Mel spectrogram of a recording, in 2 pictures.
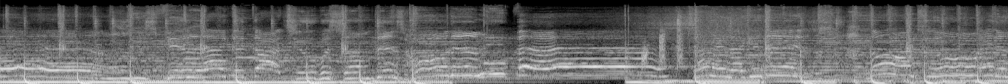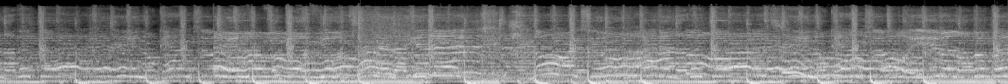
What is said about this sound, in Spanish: una cancioncita pop para que vean que aquí es la reunión de todos los sonidos y tenemos para todos los malditos gustos.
